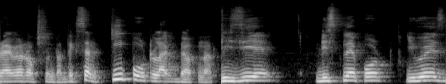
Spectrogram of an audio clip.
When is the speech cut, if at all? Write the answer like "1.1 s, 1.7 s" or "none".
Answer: 1.0 s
